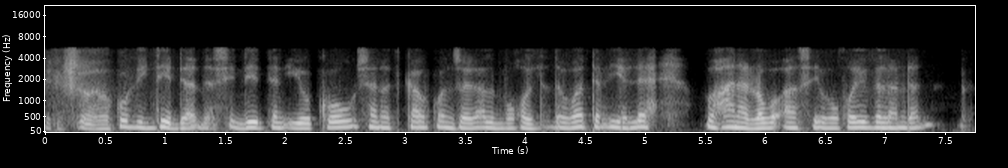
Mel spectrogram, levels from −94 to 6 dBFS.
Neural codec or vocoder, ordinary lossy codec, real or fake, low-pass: codec, 16 kHz in and 24 kHz out, 0.6 kbps, FocalCodec, streaming, 4096 codes; none; fake; 5.4 kHz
